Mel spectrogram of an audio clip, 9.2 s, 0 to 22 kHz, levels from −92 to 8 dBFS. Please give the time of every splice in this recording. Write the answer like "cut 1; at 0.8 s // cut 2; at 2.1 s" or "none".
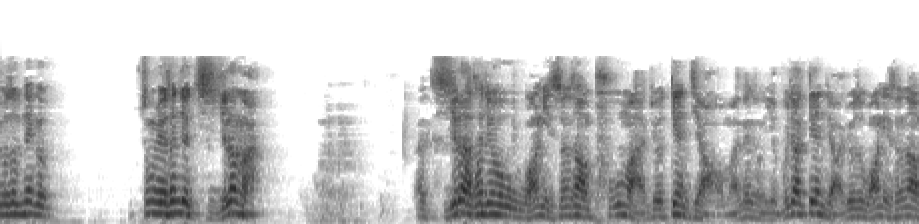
none

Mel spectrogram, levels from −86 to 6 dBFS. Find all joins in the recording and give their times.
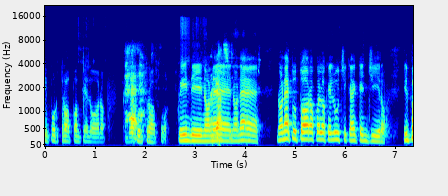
cut 1; at 2.6 s

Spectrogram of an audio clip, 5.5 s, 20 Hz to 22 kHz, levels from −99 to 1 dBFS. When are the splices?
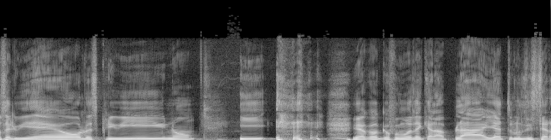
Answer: none

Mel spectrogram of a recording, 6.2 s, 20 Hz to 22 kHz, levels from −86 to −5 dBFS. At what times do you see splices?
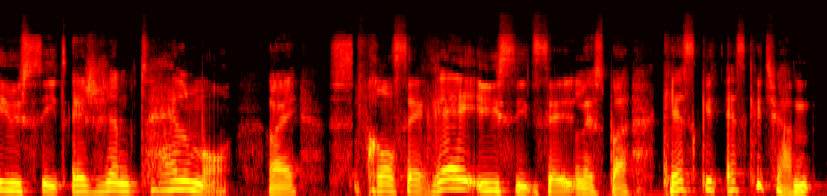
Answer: cut 1; at 2.6 s // cut 2; at 4.3 s

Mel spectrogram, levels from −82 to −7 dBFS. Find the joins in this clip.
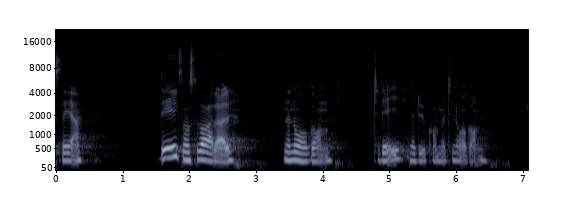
cut 1; at 1.8 s // cut 2; at 4.8 s // cut 3; at 5.3 s

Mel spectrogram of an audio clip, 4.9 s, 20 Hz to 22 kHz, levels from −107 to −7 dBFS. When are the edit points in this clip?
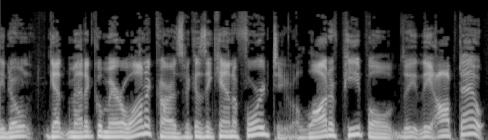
none

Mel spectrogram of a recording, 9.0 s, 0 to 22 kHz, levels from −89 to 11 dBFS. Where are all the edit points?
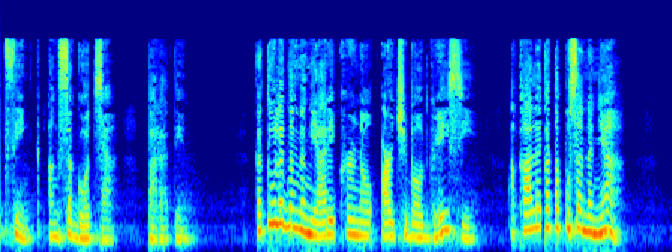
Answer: cut 1; at 1.3 s // cut 2; at 2.2 s // cut 3; at 4.5 s // cut 4; at 7.2 s

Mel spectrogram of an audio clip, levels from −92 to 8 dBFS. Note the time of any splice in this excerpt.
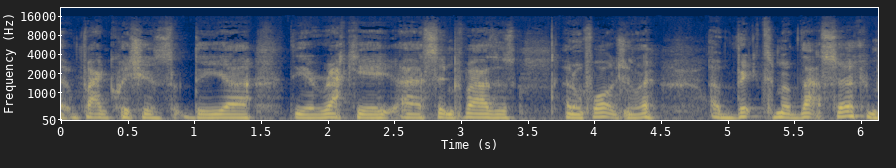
cut 1; at 4.8 s

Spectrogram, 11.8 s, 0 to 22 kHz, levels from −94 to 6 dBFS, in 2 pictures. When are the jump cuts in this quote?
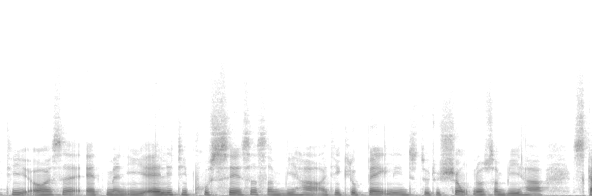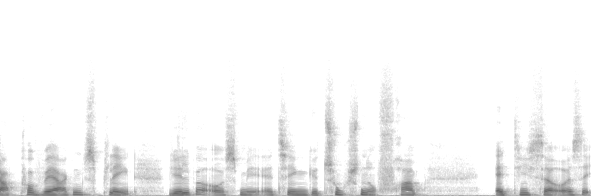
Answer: cut 1; at 7.6 s // cut 2; at 9.7 s

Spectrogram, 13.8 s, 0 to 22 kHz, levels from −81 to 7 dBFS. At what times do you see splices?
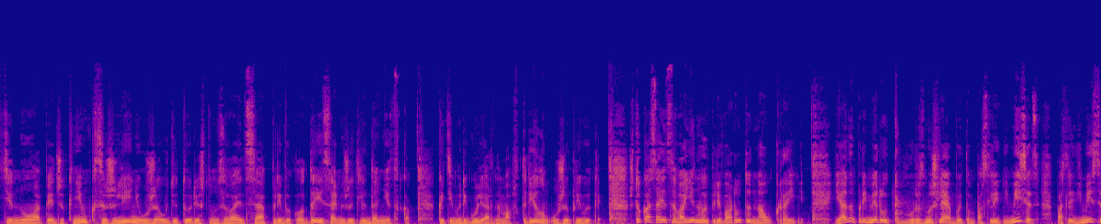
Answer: none

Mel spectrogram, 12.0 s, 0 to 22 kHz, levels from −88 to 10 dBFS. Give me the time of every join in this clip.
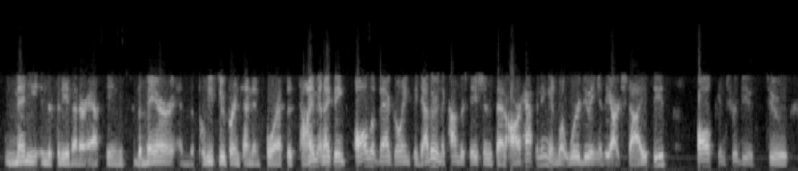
cut 1; at 1.1 s // cut 2; at 2.0 s

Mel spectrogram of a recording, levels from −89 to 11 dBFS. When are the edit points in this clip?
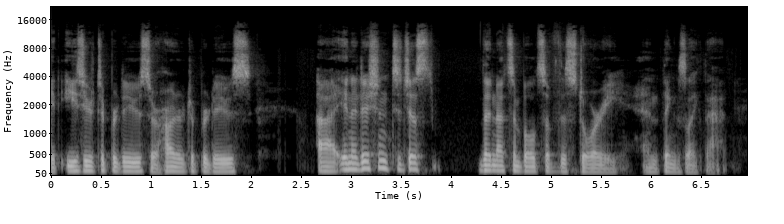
none

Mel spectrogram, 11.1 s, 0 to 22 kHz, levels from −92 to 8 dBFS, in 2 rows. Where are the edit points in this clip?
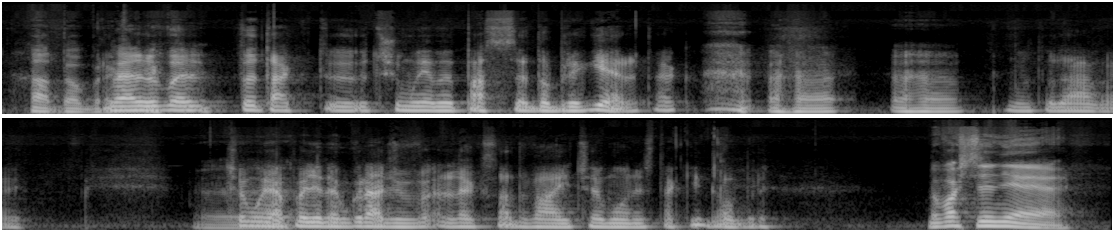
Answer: cut 1; at 4.3 s

